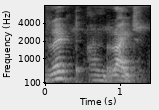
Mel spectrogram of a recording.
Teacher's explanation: soft palate is raised, so nasal passage is blocked and the articulators are brought near each other but not close enough to produce any friction. പ്രത്യേകിച്ച് ഒരു audible friction ഉള്ള അത്രയും close അല്ല, അങ്ങനെയുള്ളതാണ്. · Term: frictionless continuance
